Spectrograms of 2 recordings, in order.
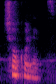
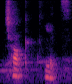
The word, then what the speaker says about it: chocolate: Here people say chocolate. Okay? But it is chocolate and not chocolate.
